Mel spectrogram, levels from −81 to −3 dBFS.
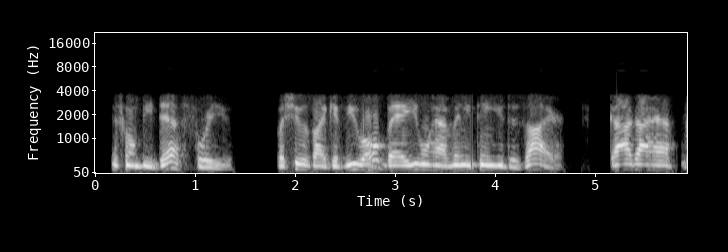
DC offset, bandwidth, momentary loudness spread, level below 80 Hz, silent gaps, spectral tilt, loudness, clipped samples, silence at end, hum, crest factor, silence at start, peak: under 0.1%; 3.7 kHz; 7 LU; -62 dBFS; 1.63-1.83 s; -9.5 dB/octave; -19 LUFS; under 0.1%; 0 s; none; 16 dB; 0.15 s; -4 dBFS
